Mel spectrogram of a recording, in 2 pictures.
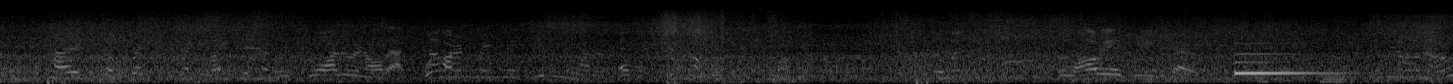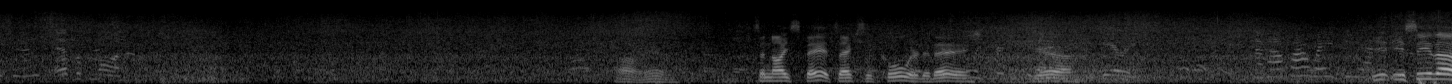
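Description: Waves wash onto the shore in the distance.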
